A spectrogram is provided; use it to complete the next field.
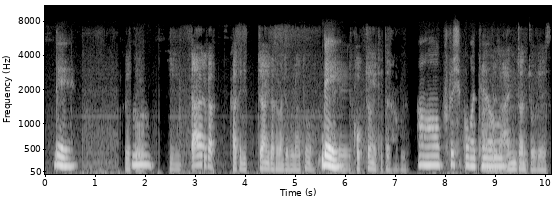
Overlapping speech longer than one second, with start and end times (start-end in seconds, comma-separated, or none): none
